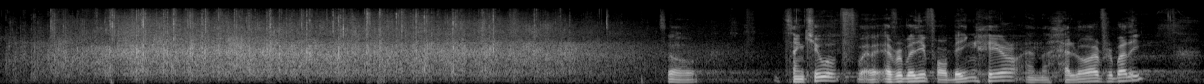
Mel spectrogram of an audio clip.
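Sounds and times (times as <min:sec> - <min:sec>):
audience applause: 0:00.0 - 0:06.6
speech: 0:06.7 - 0:07.1, 0:07.8 - 0:11.6.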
